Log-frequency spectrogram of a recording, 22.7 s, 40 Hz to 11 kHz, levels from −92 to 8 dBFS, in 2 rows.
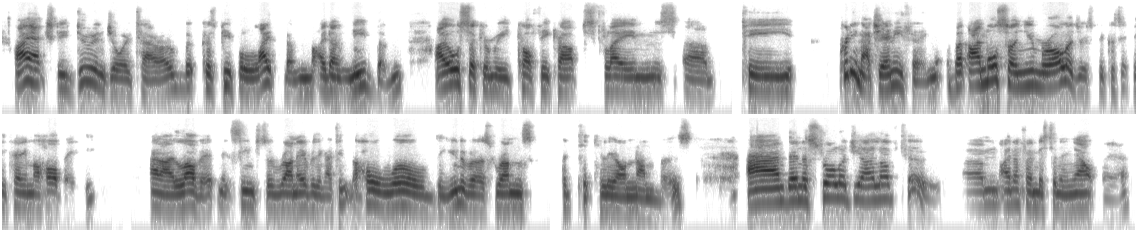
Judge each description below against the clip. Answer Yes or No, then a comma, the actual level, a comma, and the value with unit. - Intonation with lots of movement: Yes, wide, 7.3 semitones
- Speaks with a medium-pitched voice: Yes, medium, 145 Hz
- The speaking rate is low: No, average, 190 wpm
